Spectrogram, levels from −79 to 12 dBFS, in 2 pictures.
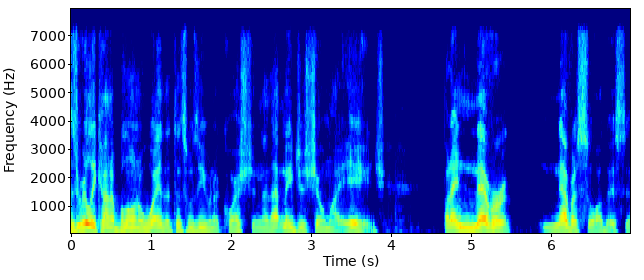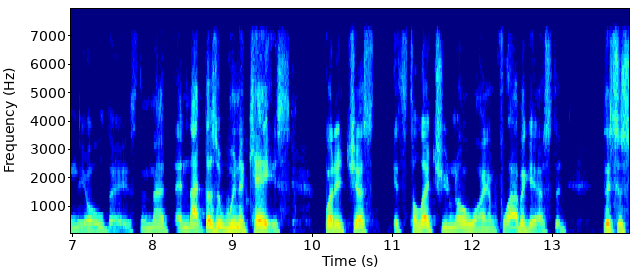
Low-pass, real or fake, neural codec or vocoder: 7.2 kHz; real; none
